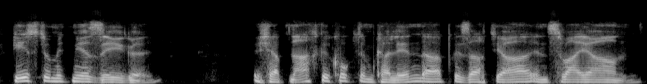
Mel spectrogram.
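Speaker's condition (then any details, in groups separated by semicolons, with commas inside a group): Parkinson's disease; mild course, ongoing tremor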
